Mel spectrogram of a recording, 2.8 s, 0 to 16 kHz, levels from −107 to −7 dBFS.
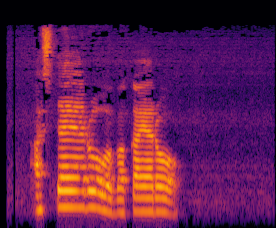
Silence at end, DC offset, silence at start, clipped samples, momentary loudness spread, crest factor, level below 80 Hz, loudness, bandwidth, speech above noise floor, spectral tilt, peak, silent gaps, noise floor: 1 s; under 0.1%; 0.35 s; under 0.1%; 9 LU; 16 dB; -84 dBFS; -26 LUFS; 11.5 kHz; 38 dB; -2.5 dB/octave; -12 dBFS; none; -64 dBFS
